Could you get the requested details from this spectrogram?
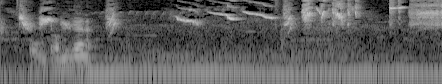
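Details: Oriental magpie-robin singing strongly, with sweet descending whistles and a cluster of bright high notes over a steady low electrical hum; a brief low voice-like sound opens the recording.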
